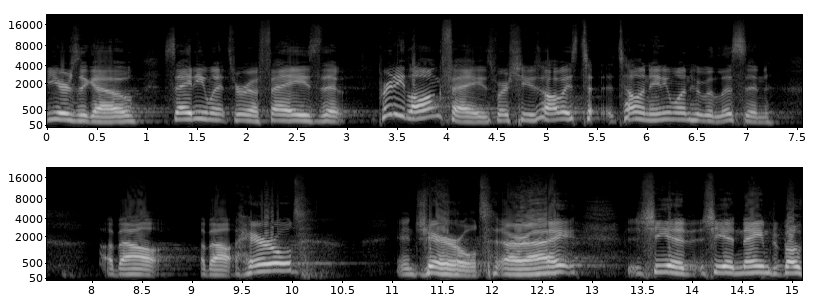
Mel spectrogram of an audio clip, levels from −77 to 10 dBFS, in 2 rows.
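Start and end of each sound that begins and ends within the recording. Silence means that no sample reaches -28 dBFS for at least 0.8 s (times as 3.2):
8.13–10.16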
